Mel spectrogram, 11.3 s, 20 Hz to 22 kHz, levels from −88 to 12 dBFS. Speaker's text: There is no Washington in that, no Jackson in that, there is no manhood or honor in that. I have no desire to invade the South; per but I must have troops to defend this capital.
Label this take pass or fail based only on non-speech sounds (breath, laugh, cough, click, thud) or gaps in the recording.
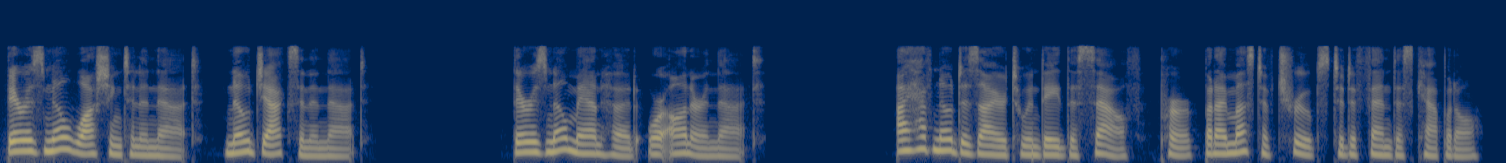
pass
